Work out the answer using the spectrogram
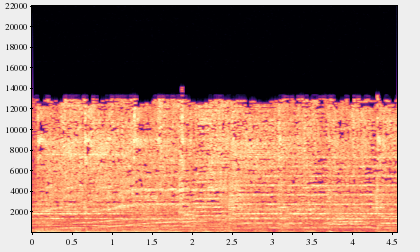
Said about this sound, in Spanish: Entre los sonidos del día, pues un aplauso sanitario más en Palma, con sonido de bocinas además. El sonido de las bocinas también, de barcos, de camiones, etcétera. Bueno, y el aplauso de policías locales que se bajan del coche y aplauden a la ciudad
